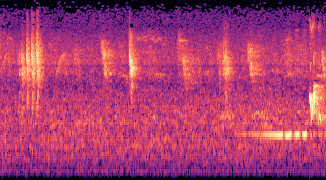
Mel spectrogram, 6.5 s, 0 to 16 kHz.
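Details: Japanese bush warbler singing from a hiba tree by an empty neighbouring house, 7 May 2021, returning to the treetop after a brown-eared bulbul left; a long steady whistle ends in a sharp, louder note, with faint high chirps from other birds throughout.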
